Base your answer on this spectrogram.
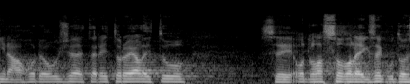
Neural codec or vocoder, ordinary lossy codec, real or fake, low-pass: none; MP3, 48 kbps; real; 10.8 kHz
